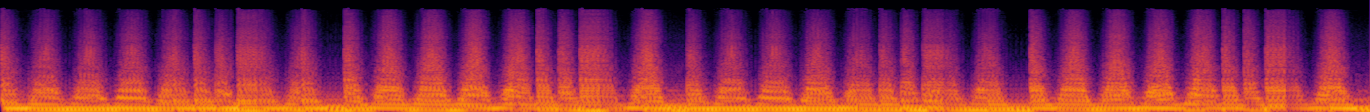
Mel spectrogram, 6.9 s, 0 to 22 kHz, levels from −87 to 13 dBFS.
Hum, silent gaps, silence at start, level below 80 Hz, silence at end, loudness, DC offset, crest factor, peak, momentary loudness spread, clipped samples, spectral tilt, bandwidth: none; none; 0 s; -16 dBFS; 0 s; -13 LUFS; under 0.1%; 10 dB; 0 dBFS; 2 LU; under 0.1%; -6.5 dB/octave; 15 kHz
